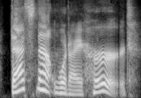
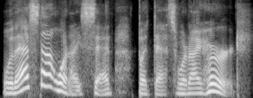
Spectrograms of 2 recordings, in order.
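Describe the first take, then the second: First: "not" stressed in a firm objection. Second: "not what I said" against a punched "heard"; stress on said and heard. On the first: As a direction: push back, leaning on "not". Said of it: "the tone of voice and the emphasis". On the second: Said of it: "emphasis is changing the meaning". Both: Shown as a demonstration.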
